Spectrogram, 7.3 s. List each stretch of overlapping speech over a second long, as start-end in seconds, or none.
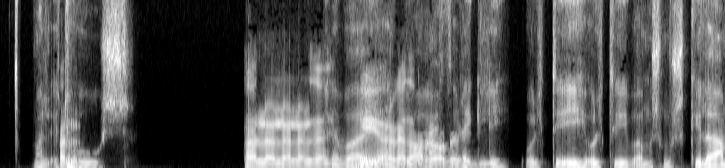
3.2-4.7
